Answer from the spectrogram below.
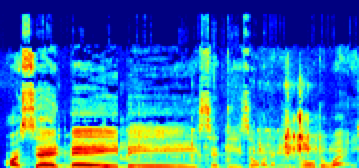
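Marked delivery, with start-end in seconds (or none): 0.1-2.0 very slow, drawn-out teasing reply; coy taunt. Acted. Engine answering Toby's accusation, coy drawn-out taunt. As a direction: stretch the final word out slyly.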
